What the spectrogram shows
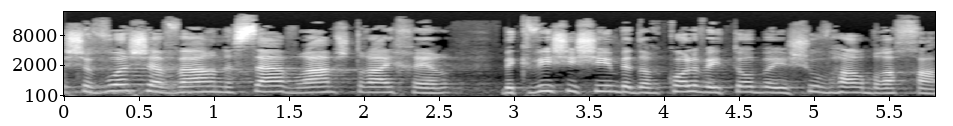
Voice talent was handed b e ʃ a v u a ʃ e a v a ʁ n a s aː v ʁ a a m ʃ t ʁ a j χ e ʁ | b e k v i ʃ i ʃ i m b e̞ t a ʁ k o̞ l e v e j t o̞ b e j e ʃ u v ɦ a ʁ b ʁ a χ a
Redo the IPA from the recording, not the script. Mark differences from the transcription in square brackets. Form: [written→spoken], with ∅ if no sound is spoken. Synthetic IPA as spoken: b e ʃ a v u a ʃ e a v a ʁ n a s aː v ʁ a a m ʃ t ʁ a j χ e ʁ | b e k v i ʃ i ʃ i m b e̞ [t→d] a ʁ k o̞ l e v e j t o̞ b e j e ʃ u v ɦ a ʁ b ʁ a χ a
